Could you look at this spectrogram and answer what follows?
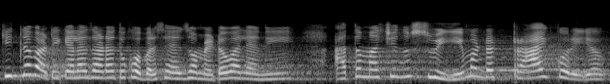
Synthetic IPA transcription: kit̪ljaʋaʈikɛlad͡zaɽ̃at̪ukʰobəɾsad͡zɔmeʈəʋaljani | at̪amat͡ɕinusʋiɡim̤əɳʈəʈɾajkɔɾd͡ʑə

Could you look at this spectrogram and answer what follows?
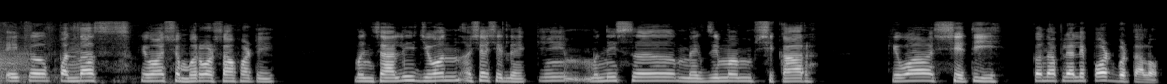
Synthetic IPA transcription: ekpənːaskĩw̃ʋãɕəmbəɾʋəɾsãfaʈi | mənsalid͡ʑiʋənə̰ɕãɕilɛ̃kimənismɛksiməmɕikaɾ | kĩw̃ʋãɕet̪i | kənapljalipɔʈ̚bʱəɽt̪alɔ

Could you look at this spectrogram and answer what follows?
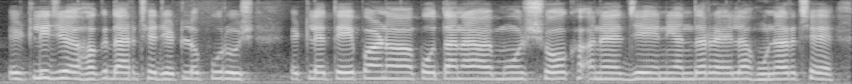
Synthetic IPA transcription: eʈlid͡ʒɦəkd̪aɾt͡ʃʰed͡ʒeʈlopuɾuʃ | eʈlet̪epəɳpot̪anamoʃɔkʰə̰ned͡ʒeniənd̪əɾːəɦelaɦunəɾt͡ʃʰe

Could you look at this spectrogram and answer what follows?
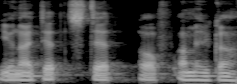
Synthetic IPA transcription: jṵnaɪtedstet̚ | ɔ̰famɛɾika

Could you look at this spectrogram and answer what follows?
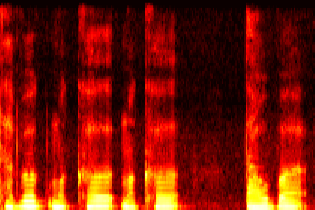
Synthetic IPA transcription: tʰɐbɐk̚mɐkʰɐlmɐkʰɐl | tawbɐ

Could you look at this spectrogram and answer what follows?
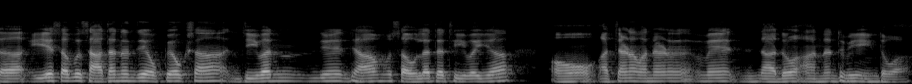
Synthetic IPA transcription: t̪ɐɪɦesɐbʱʊ̆saːd̪ʱənənɪ̆d͡ʑeːʊpjoːɡsãd͡ʑiːʋənd͡ʑẽd͡ʑʱaːmsɐɦuːlət̪t̪ʰːiʋɐiaː | ɛ̃ɐt͡ɕəɽ̃ʋɐɲəɽ̃ʊmẽnaːd̪ʱoaːnə̃nd̪ʱbʱɪĩːn̆d̪oaː

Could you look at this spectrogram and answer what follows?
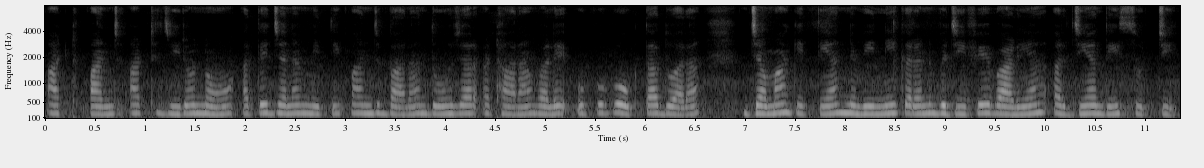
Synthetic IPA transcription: əʈʰpəɲd͡ʒəʈʰziːɾoːnɔːət̪eːd͡ʒənəmːit̪iːpəɲd͡ʒbaːɾãːd̪oːɦəzaːɾəʈʰaːɾãːʋaːleːʊppoːɡt̪aːd̪ʊaːɾaː | d͡ʒəmãːkiːt̪ɪjãːnəʋiːniːkəɾənʋəd͡ʒiːfʰeːʋaːɭijãːəɾd͡ʒɪjãːd̪iːsuːtʃiː

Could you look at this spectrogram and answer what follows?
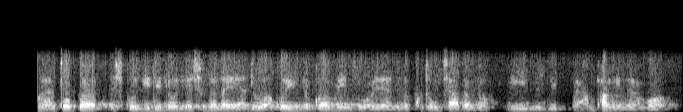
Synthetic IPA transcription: mojɐtopːɐskulɡidilojnɐsunɐlɐjɐduɐkʰojinɐɡɔmensuojeɐd̪unɐkʰudoŋt͡ʃadɐbɐdomidɐdimɐjampʰaŋːinaɡɔ

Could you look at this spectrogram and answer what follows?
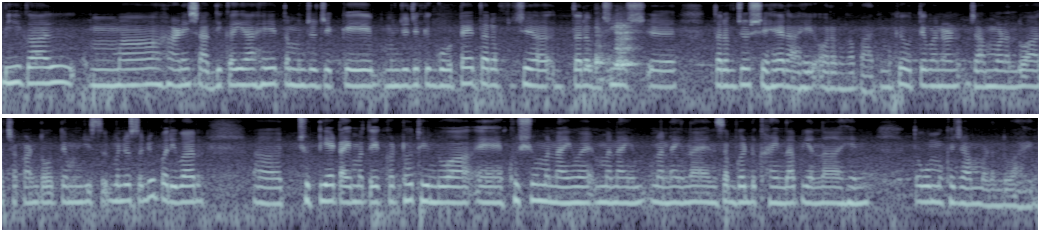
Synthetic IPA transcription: ɓiɦiɠaːl̤mãɦaːɽ̃eʃaːd̪ikɐiaːɦet̪ɐmʊ̃ɦɪ̃ɲd͡ʑod͡ʑeːkemʊ̃ɦɪ̃ɲd͡ʑid͡ʑeːkeɡoːʈət̪ɐɾəfd͡ʑt̪ɐɾəfd͡ʑiː | t̪ɐɾəfd͡ʑoʃɐɦɛɾaːɦeʔɔːɾə̃ŋɡabaːd̪mũːkʰeʊt̪eʋɐnəɽ̃d͡ʑaːmʋɐɽ̃ə̃nd̪oaːɦet͡ɕʰɐkəɽ̃t̪oʊt̪emʊ̃ɦɪ̃ɲd͡ʑimʊ̃ɦɪ̃ɲd͡ʑosɐʄõpɐɾɪʋaːɾ | t͡ɕʰʊʈijaʈaːɪmət̪ekɐʈʰot̪ʰĩːn̆d̪oaːɦʔɛ̃ːxʊʃijũmɐnaʋɐnaːĩːnd̪aːɦɪnɪsɐbɡɐɗkʰaːĩːnd̪apiə̃nd̪aːɦɪnɪ̆ | t̪ɐʊɦomũːkʰed͡ʑaːmʋɐɽ̃ə̃nd̪oaːɦeː

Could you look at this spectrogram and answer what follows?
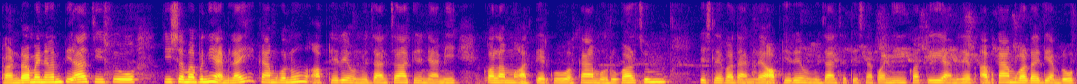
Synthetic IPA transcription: ɖʱʌɳɖʌmʌjnamanp̪iat͡siso | t͡sisomap̬ʌniɦamilajkamɡʌrnuʌ̰p̚ʰʈʰeɾʌjɦunud͡zant͡sʰʌkinʌniɦami | kʌlʌmɦʌt̪jarkokamɦʌɾuɡʌrt͡sʰum | t̪esleɡʌrd̪aɦamilajʌpʈʰeɾʌjɦunud͡zant͡sʰʌt̪esmapʌnikʌt̪iɦamileʌbʌkamɡʌrd̪akʰeɾiɦamro

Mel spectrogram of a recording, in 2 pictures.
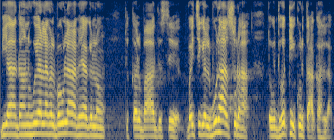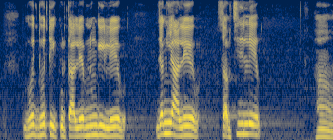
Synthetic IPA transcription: bijad̪anɦujaləɡəlbəulabʱeɡelũ | t̪ɔkəɾbad̪sebəɪt͡ʃɡelbuɽ̤asuɾʱa | t̪ɔd̪ʱot̪ikuɾt̪akəɦlə̰k̚ | ɡʱod̪ʱot̪ikuɾt̪alebnuŋɡileb | d͡ʒəŋɡijaleb | səbt͡ʃid͡ʒleb | ɦə̃

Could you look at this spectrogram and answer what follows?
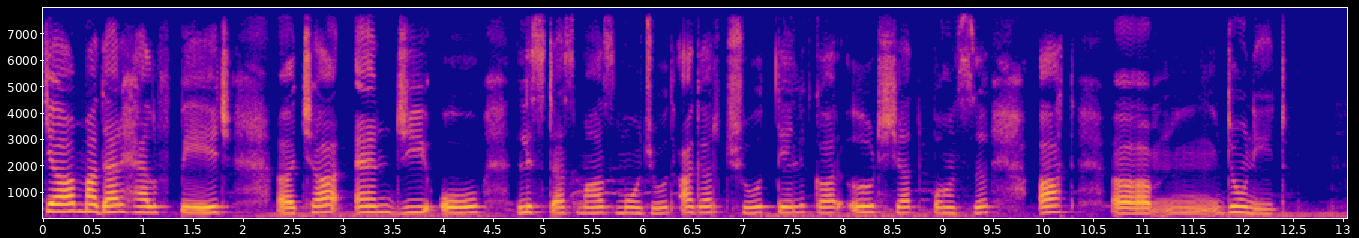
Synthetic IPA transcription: kʲaːmɐd̪ɐɾɦelpʰpeːd͡ʒ | t͡ʃʰaɛnd͡ʒiːoː | lisʈɐsmazmoːd͡ʒuːd̪ɐ̰ɡɐɾt͡ʃʰut̪elkɐɾəːʈʰʃɐt̪ʰpɐ̃nt͡s | ɐt̪ʰ | ɖoːneːʈ

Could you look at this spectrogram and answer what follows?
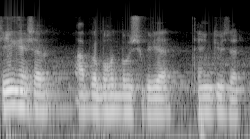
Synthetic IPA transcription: ʈʰiːkɦɛsɐɾ | aːp̚kabɐɦʊt̪̚bɐɦʊt̪ʃʊ̥kɾija | t̪ʰɛ̃ːŋkjusɐɾ

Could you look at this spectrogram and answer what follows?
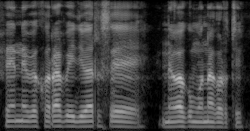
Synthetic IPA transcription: pʰenebekʰɔɾapejd̪ibaɾsenewakumɔnakɔɾtʰi

